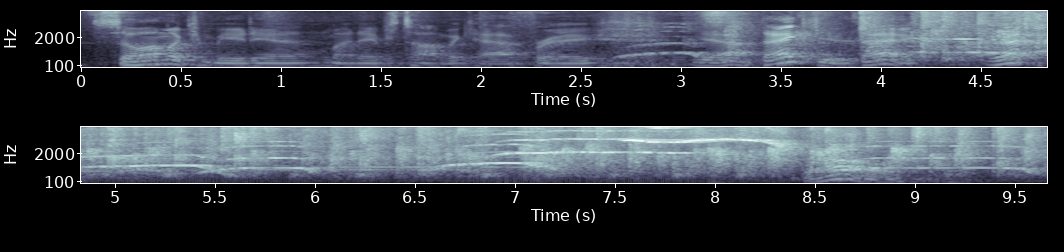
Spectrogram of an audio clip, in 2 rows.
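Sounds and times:
speech: 0.2 - 5.2, 8.6 - 9.1
people cheering: 2.6 - 9.6
audience applause: 2.7 - 9.6
shrill whistles: 4.2 - 9.6.

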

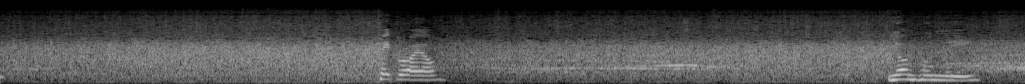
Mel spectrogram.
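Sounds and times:
audience applause: 0.0 - 10.2
speech: 3.8 - 4.5, 8.9 - 9.9.

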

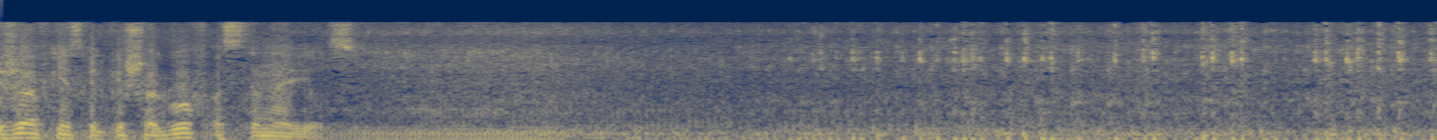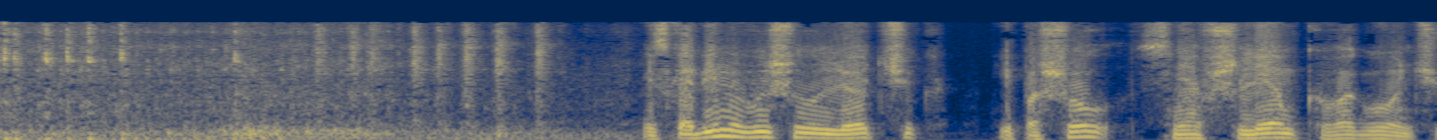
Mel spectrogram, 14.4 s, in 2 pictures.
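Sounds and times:
speech: 0.0 - 2.1, 10.5 - 14.3
small propeller plane engine rumbling: 0.0 - 10.4.

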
